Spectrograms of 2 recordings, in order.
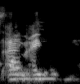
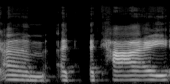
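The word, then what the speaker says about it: açaí: Acai. I used to call it a kai, and that was wrong.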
